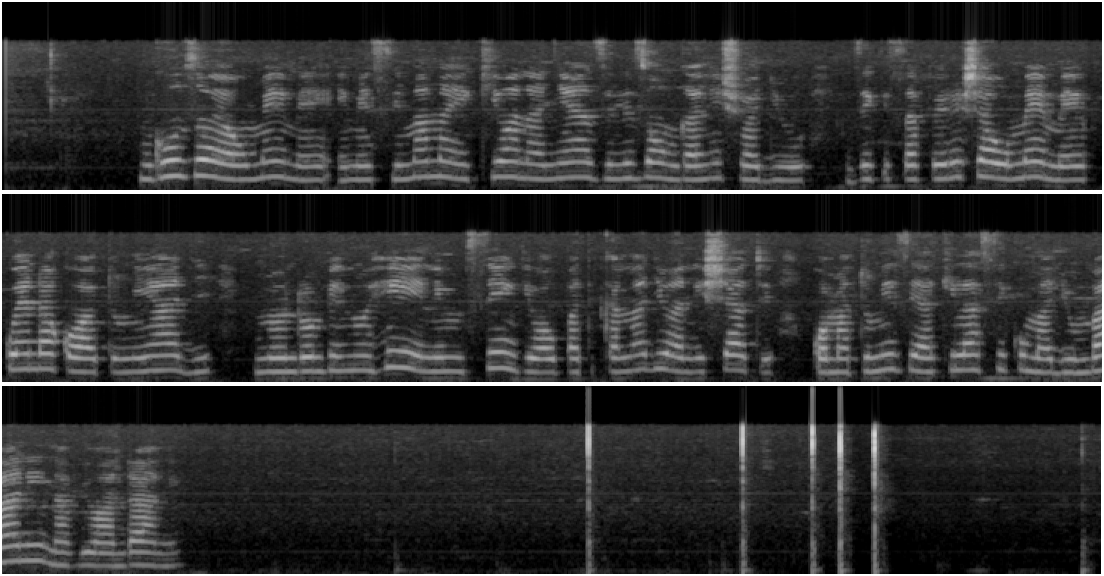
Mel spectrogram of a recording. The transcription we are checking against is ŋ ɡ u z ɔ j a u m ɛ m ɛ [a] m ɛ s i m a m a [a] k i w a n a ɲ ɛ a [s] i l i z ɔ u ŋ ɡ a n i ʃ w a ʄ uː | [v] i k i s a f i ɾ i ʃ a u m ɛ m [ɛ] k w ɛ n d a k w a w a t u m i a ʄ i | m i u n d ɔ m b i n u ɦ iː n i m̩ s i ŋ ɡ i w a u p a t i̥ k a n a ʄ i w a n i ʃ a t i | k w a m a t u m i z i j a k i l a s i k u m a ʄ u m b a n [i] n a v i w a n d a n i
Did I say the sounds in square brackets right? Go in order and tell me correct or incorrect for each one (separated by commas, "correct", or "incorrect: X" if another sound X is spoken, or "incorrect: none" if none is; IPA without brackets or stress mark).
incorrect: i, incorrect: i, incorrect: z, incorrect: z, correct, correct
